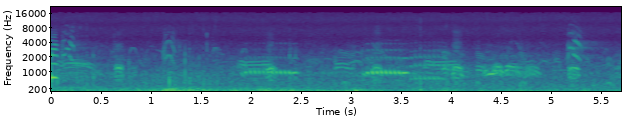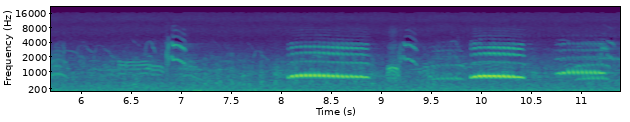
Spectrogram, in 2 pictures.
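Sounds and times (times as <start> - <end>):
Siberian crane clear musical fluting calls: 0.0 - 1.2, 1.9 - 11.3.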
